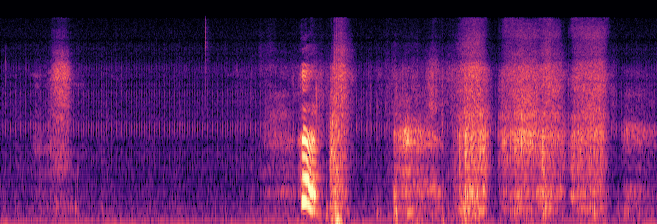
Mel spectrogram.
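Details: Person waking up sniffly, possibly at the start of a cold: a sniffle, then a sharp sneeze and a run of snuffly nasal bursts.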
